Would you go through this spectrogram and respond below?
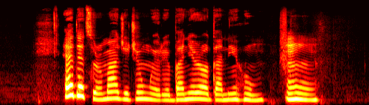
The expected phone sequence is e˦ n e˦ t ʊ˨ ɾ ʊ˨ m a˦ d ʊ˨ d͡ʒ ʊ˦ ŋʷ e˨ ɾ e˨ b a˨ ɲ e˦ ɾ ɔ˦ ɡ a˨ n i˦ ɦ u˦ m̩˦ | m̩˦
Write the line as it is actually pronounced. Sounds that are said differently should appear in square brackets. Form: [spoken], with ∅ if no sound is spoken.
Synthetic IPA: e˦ [d] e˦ t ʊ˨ ɾ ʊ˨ m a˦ [d͡ʒ] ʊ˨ d͡ʒ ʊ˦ ŋʷ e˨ ɾ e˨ b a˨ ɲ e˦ ɾ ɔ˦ ɡ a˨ n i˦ ɦ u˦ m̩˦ | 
